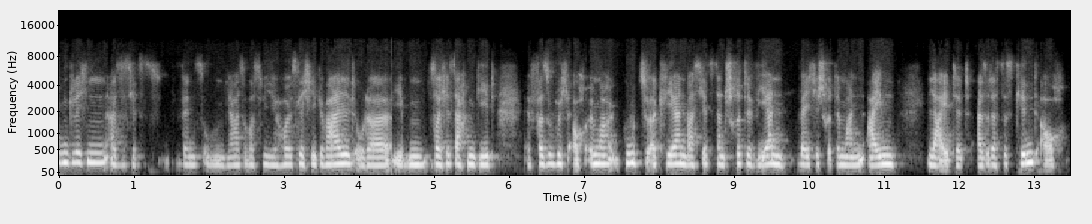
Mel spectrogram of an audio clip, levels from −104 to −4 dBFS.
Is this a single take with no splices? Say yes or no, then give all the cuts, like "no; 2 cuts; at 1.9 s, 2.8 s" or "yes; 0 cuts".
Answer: yes; 0 cuts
